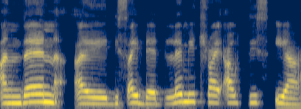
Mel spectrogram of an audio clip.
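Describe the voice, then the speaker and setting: A woman with a Kenyan accent, medium pitch, ordinary pitch variation and a very slow pace. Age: young. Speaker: green card lottery applicant. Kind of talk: interview. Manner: halting.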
